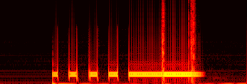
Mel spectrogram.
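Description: A dial tone after a caller from Los Angeles drops off a radio show's phone line: four quick, evenly spaced beeps, then a steady held tone broken by two sharp clicks before it cuts off. Loud, with no voices.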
